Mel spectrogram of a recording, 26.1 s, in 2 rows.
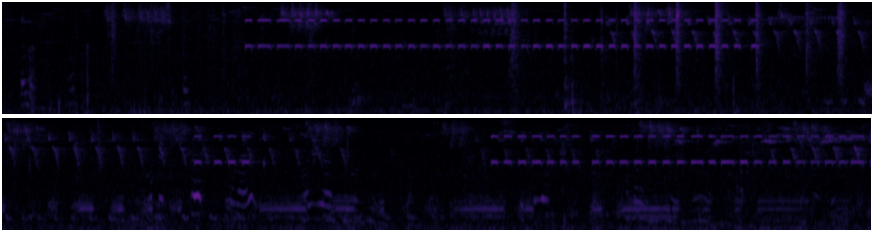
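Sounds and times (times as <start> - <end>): birds chirping and trilling: 1.5 - 26.0
sharp clicks: 5.4 - 12.8.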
